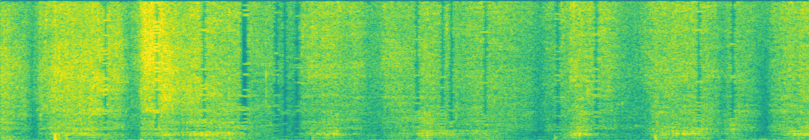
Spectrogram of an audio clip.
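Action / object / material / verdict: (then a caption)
scrape / velvet-covered jewelry box / velvet / none. Long nails scratch and rub across the fabric surface of a closed, palm-sized, black velvet-covered jewelry case. The result is a quiet, soft, continuous scratching and brushing texture with a few slightly sharper scrapes, and no distinct separate hits.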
